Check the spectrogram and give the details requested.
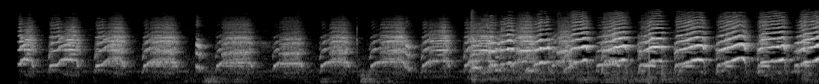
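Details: Pair of albidus northern goshawks copulating, recorded in 2012: loud, harsh, wailing notes repeated about twice a second, growing faster, higher and more insistent in the second half.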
